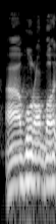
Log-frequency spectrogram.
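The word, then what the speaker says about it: الحرقة: Huraqah itu bacanya adalah ha dibaca dhammah tanpa titik dan ra dibaca fathah, sudah diterangkan itu Huraqah di awal kitab.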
